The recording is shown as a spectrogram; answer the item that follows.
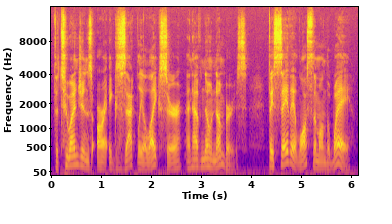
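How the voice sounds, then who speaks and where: A man's voice: lowish voice, very animated, moderate pace, no room sound. Deferential storybook railway inspector man acting, polite, apologetic, dry close sound. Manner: respectful, apologetic.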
